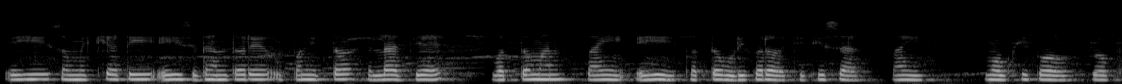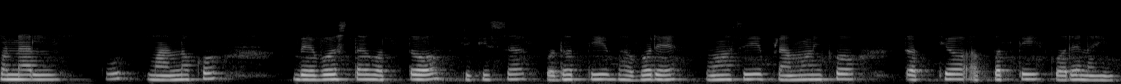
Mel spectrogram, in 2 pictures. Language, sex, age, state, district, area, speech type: Odia, female, 18-30, Odisha, Mayurbhanj, rural, read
